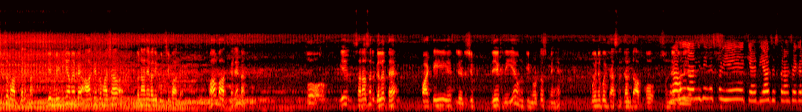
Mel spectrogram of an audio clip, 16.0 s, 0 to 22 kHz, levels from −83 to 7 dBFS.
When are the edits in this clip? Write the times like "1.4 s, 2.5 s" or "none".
none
